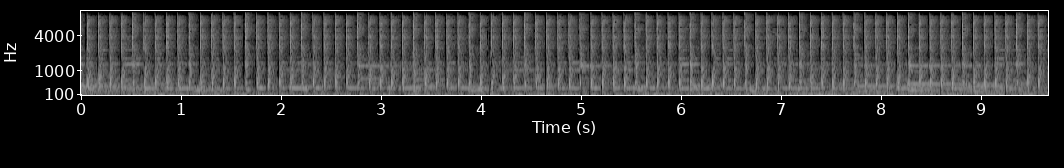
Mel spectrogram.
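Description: A flamenco guitar is fingerpicked in a rapid tremolo pattern.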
